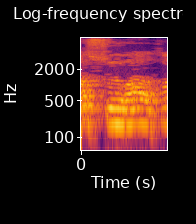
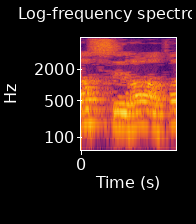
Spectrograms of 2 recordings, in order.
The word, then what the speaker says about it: الصراط: ولكن تفخيمها أبلغ من تفخيم الخاء والغين والقاف لأنها حرف استعلاء وإطباق، ولكن لا يبالغ القارئ في تفخيمها فيشربها حركة الضم، فلا يقول خطأ اهدنا الصراط المستقيم، هذا خطأ، والصواب أن ينطقها مكسورة هكذا: اهدنا الصراط المستقيم ولا يخفي صفيرها.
